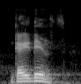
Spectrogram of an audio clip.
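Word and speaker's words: guidance: यू का उच्चारण नहीं किया गया है, यू साइलेंट है। उसी तरह गिटार, गाइडेंस।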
